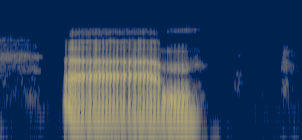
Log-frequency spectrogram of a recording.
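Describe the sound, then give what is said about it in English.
A voice imitates gently tapping on a cheek puffed with trapped air, making one loud, buzzy sputter that lasts under a second, followed by faint breathy sounds. “There's going to be a little air that's like trapped in his puffy cheek. So it's like, just that noise.”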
